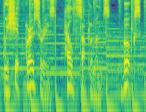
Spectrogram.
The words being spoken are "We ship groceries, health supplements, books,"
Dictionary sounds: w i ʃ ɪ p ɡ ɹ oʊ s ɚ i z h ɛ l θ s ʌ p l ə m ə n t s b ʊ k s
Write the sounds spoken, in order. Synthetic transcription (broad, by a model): w i ʃ ɪ p ɡ ɹ oʊ s ɚ i z h ɛ l θ s ʌ p l ə m ə n t s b ʊ k s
